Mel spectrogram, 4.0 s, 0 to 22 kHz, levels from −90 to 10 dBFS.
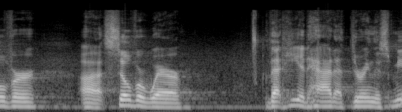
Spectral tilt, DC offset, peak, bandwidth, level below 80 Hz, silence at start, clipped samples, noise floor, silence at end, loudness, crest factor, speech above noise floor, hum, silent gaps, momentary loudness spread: -4.5 dB/octave; under 0.1%; 0 dBFS; 16.5 kHz; -64 dBFS; 0 s; under 0.1%; -46 dBFS; 0 s; -17 LUFS; 18 dB; 29 dB; none; none; 8 LU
